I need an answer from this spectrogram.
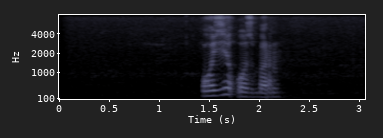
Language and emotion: Russian, neutral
